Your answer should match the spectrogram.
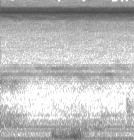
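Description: Room tone through the talk's microphone: a steady low hum, with a faint soft low sound about a second in.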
